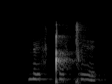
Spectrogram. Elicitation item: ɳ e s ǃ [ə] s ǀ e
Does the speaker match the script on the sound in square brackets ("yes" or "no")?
yes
